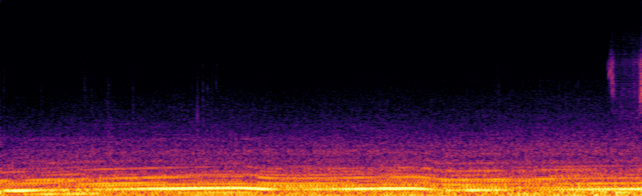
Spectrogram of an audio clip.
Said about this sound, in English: You gotta build up some boost because it's turbocharged, but it's pretty darn solid.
